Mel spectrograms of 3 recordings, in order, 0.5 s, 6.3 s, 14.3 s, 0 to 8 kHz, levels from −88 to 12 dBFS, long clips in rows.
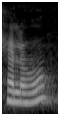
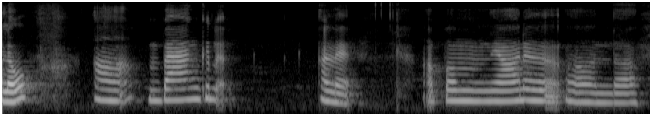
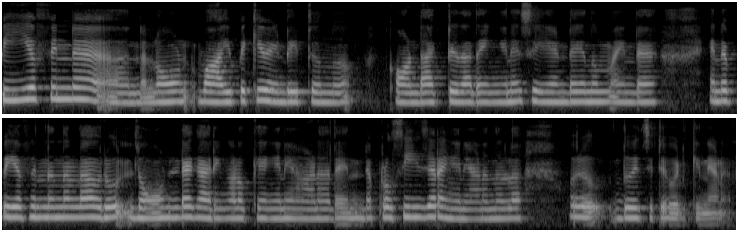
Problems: low volume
